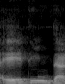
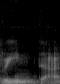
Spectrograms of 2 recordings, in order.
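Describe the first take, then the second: First: The word begins with a D sound. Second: The word begins with an R sound. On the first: "you can use dint" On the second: "It's much more popular to use rint"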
